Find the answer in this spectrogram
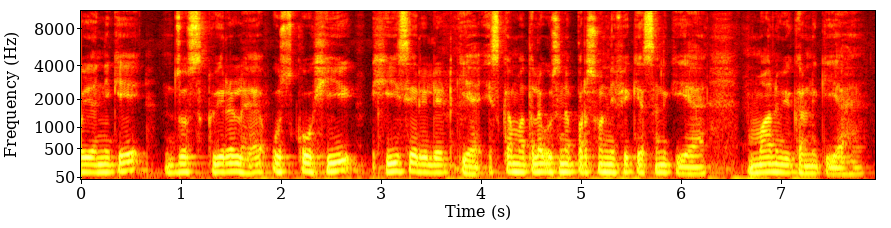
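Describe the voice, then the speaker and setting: A man's voice: lowish voice, warm tone. A man teaching an exam-prep English lesson, explaining step by step and repeating his own questions.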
